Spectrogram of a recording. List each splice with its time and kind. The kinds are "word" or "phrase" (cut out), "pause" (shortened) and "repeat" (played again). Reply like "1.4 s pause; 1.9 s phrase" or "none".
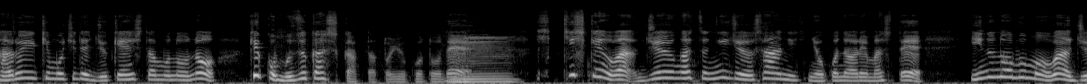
5.4 s word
